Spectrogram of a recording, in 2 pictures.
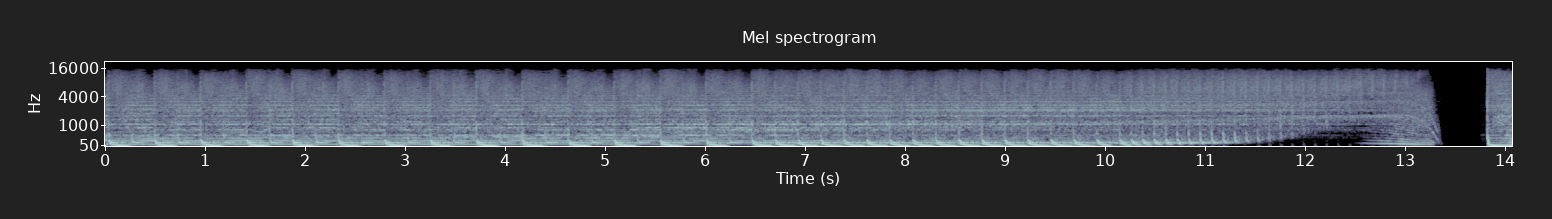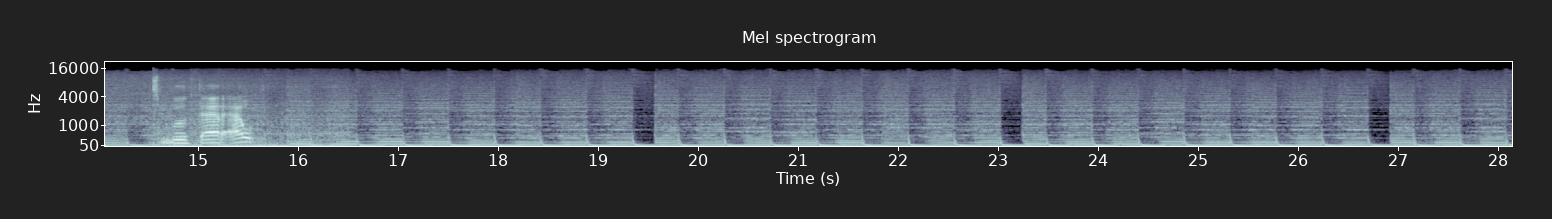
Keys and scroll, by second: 23.0 s, 23.8 s, 25.2 s, 25.8 s, 26.3 s.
